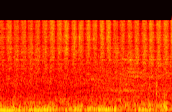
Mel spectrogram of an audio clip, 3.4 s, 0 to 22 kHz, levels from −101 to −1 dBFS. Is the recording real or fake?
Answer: fake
